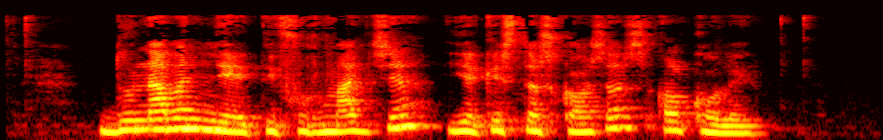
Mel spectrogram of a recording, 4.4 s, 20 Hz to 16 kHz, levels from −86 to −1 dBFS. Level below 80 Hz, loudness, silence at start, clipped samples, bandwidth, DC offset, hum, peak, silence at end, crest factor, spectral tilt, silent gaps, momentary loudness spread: -64 dBFS; -23 LUFS; 0.15 s; under 0.1%; 11.5 kHz; under 0.1%; none; -6 dBFS; 0.6 s; 18 dB; -5.5 dB/octave; none; 8 LU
